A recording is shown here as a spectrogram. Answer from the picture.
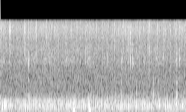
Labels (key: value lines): label: ambient
recorder: HydroMoth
